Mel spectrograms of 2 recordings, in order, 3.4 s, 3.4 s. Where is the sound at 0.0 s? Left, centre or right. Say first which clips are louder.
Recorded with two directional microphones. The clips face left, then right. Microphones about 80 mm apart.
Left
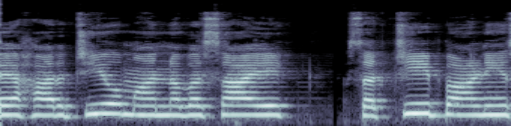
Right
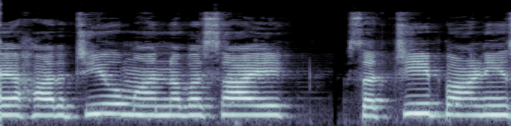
Even; left.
